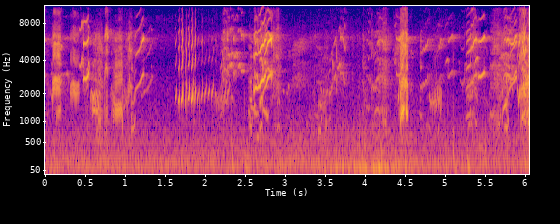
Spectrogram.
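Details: Rainbow lorikeets feeding up close, giving sharp piercing squawks and rapid twittering notes in irregular clusters, some louder screeches standing out, over a faint steady hum.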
